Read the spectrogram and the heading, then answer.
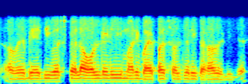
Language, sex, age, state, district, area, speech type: Gujarati, male, 30-45, Gujarat, Anand, urban, conversation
